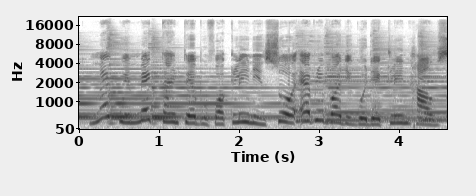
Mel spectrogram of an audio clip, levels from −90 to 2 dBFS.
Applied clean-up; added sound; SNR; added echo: none; Harp; 4 dB; none.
